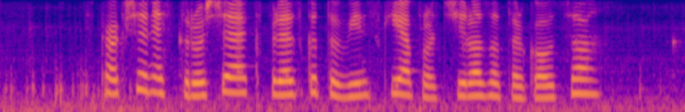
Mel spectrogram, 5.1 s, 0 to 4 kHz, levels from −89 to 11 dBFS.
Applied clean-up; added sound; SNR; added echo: none; Drip / Water tap, faucet; 18 dB; none.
